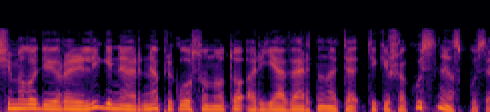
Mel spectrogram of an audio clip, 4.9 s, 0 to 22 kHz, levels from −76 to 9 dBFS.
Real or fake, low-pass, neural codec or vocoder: real; 7.2 kHz; none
